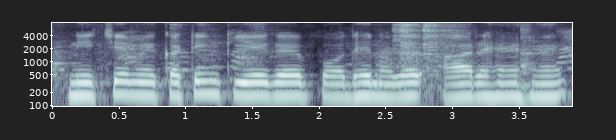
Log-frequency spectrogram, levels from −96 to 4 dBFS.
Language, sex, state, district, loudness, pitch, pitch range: Hindi, male, Jharkhand, Ranchi, -13 LUFS, 160 Hz, 155-165 Hz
